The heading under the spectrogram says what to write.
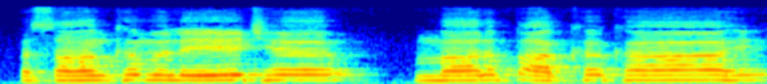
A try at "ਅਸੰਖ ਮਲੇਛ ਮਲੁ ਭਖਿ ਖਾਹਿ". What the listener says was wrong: ਮਲੇਸ਼ ਸ਼ਸ਼ੇ ਨਾਲ ਨਹੀਂ ਬੋਲਣਾ ਹੈ, ਛੱਛਾ ਉਚਾਰਨ ਕਰਨਾ ਹੈ। ਅਸੰਖ ਮਲੇਛ ਮਲ ਪੋਲਾ ਬੋਲਣਾ ਹੈ, ਮਲ ਨਹੀਂ ਕਹਿ ਦੇਣਾ। ਅਗਰ ਮਲ ਕਹਿ ਦਿੱਤਾ ਉਹਦਾ ਅਰਥ ਹੈ ਪਹਿਲਵਾਨ ਘੋਲੀ। ਮਲ ਮੈਲ।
